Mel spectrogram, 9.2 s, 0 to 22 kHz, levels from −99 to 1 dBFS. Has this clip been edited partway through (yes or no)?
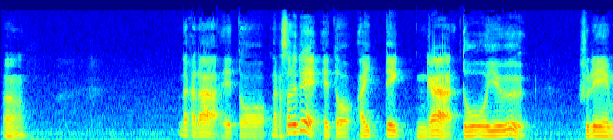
no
